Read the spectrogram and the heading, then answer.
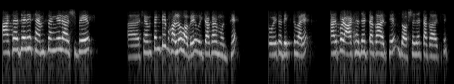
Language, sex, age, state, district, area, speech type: Bengali, female, 18-30, West Bengal, Jhargram, rural, conversation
